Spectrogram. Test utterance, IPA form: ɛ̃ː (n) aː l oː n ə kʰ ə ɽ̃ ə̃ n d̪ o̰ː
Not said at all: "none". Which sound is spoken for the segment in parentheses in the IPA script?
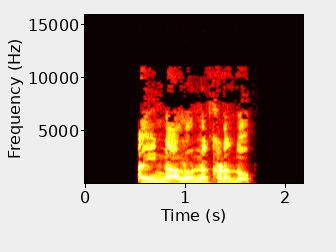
n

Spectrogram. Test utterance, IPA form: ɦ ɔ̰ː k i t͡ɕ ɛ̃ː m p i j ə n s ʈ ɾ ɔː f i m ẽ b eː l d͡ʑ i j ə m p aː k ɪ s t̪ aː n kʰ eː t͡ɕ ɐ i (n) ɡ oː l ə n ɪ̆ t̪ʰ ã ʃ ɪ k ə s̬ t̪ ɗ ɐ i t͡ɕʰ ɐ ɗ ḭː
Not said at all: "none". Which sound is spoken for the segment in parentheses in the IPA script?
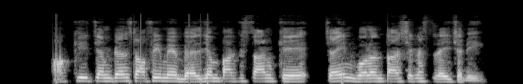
n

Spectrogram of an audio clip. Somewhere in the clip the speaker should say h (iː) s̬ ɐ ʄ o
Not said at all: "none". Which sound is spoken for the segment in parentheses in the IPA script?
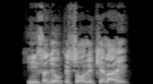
iː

